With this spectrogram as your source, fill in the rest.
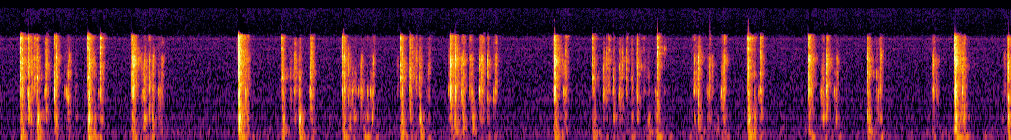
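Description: Typing on a computer keyboard, with short bursts of crisp close key clicks separated by brief pauses, irregular and fairly quiet, heard alone.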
